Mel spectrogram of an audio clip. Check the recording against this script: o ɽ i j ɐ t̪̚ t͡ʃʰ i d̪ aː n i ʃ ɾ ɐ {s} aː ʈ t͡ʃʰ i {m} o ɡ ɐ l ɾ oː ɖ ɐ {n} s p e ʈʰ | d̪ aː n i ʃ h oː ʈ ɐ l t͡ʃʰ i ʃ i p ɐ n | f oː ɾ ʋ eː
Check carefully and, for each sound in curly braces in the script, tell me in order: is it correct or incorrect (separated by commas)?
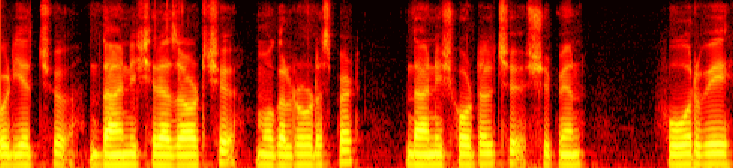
incorrect, correct, incorrect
